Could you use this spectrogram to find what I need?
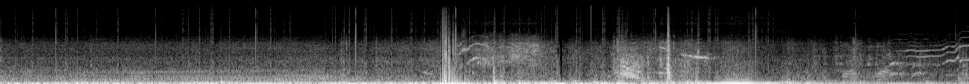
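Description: A car drives on a wet road, with its rumble heard from inside the car.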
